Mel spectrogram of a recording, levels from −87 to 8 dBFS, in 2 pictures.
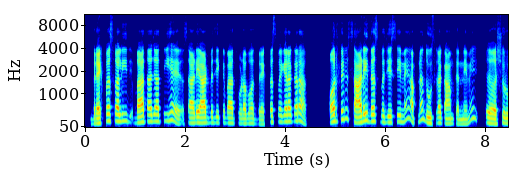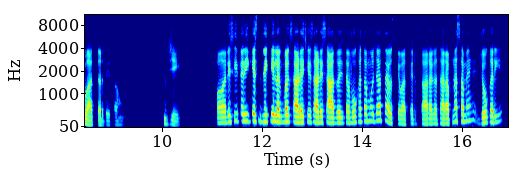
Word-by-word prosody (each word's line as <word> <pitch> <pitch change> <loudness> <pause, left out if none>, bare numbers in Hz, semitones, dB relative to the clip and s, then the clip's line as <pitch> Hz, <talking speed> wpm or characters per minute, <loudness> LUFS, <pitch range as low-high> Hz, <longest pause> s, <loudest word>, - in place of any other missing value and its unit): Breakfast 155 +10 +4
वाली 205 +1 +4 0.2
बात 175 +3 +5
आ 190 - +4
जाती 200 +2 -1
है, 230 - -2
साढ़े 155 +1 +3
8 155 0 +5
बजे 160 0 -7
के 165 +2 -14
बाद 150 -1 0
थोड़ा 140 0 -3
बहुत 140 -2 -7
ब्रेकफ़ास्ट 180 +10 -7
वगैरह 190 +1 +2
करा 210 0 0 0.5
और 190 +3 +7
फिर 255 +3 -3
साढ़े 175 -2 +6
10 200 0 +1
बजे 170 -1 -2
से 185 +2 -6
मैं 210 +9 -8
अपना 230 +8 -7
दूसरा 155 +1 -1
काम 135 -2 -2
करने 130 0 -7
में 285 +4 -10
अ, 145 - +1
शुरुआत 135 -5 -3
कर - - -9
देता 105 0 -25
हूँ। 100 0 -34 0.8
जी। 115 -7 -18 0.8
और 160 +2 -2
इसी 190 +4 -6
तरीके 210 0 0
से 205 - -16
देखिए 190 +2 +1
लगभग 190 0 +5
साढ़े 170 -2 +6
6, 180 +1 -8
साढ़े 170 -1 +3
7 155 -2 +4
बजे 160 0 -3
तक 155 0 -4
वो 165 - -4
खत्म 190 +2 -5
हो 205 - -9
जाता 220 +1 -3
है। - - 0
उसके 140 - -13
बाद 130 -1 -5
फिर 135 -2 -17
सारा 130 +2 -5
का 140 - -9
सारा 135 +1 -2
अपना 185 +8 -7
समय 200 0 -4
है। 235 +2 -21
जो 150 +2 0
करिए। 175 +3 -3
170 Hz, 220 wpm, -25 LUFS, 145-200 Hz, 0.8 s, और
